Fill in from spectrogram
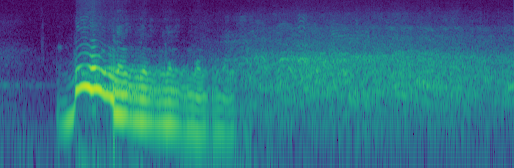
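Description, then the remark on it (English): A voice imitates a turkey with a loud, warbling gobble that rises and then wavers down for just over a second, followed by a steady, softer wash of crowd noise. “I need you to make the sound of a turkey like this.”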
